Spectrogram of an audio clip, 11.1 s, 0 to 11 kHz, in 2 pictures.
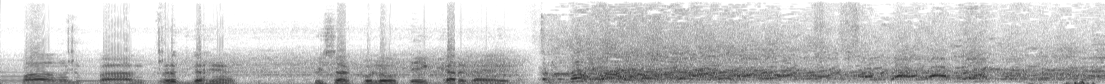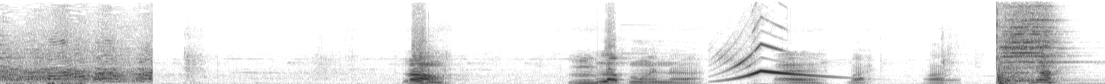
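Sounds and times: canned audience laughter: 2.7s - 6.3s.

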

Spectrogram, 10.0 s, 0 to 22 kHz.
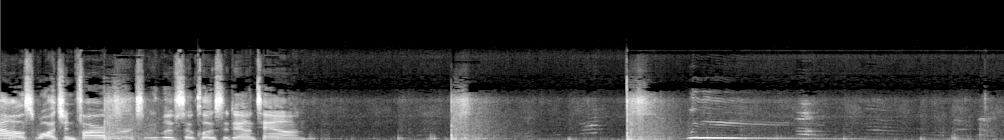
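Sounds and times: fireworks booming: 0.0s - 9.9s
faint fireworks pops: 0.8s - 1.9s, 2.9s - 10.0s.

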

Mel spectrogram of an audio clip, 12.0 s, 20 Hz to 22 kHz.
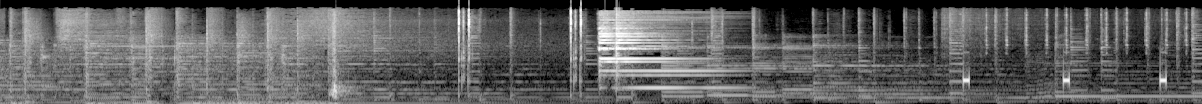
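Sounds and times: background music: 0.0s - 12.0s
bright bell chime: 6.0s - 7.7s.

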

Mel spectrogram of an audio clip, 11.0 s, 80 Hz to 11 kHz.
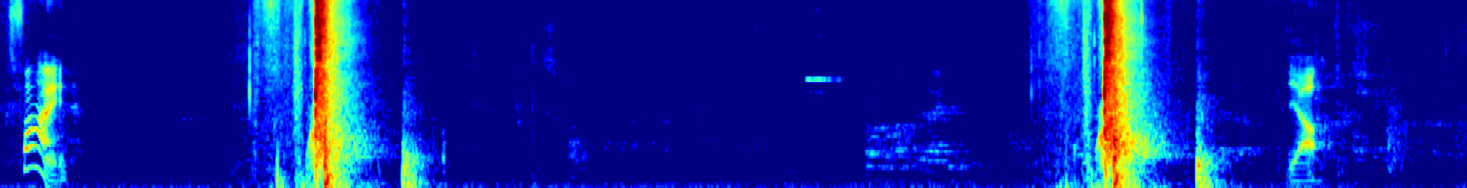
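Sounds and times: golf club swing whoosh: 2.0s - 3.0s, 7.9s - 8.8s
ball hitting screen: 2.1s - 3.3s, 8.0s - 9.2s
club striking golf ball: 2.2s - 3.2s, 8.1s - 9.1s.

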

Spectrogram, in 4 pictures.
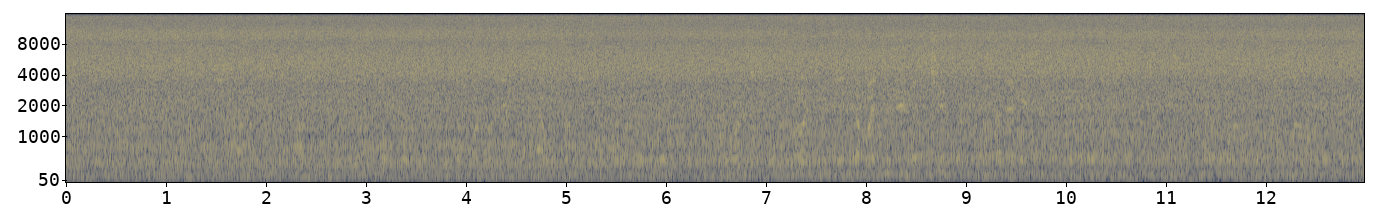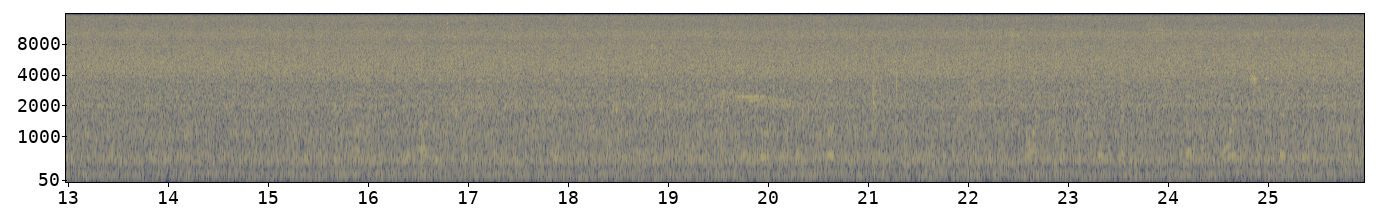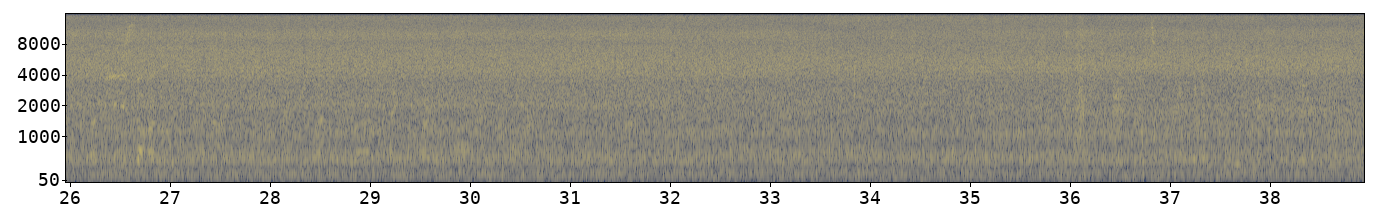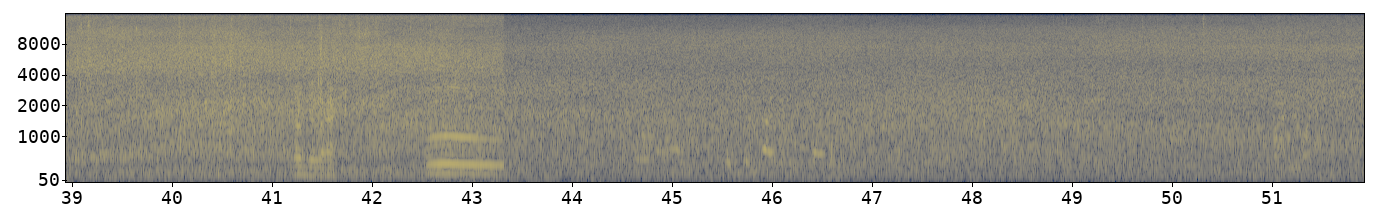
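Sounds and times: faint voices: 0.0s - 51.9s
waterfall rushing over rocks: 0.0s - 51.9s.

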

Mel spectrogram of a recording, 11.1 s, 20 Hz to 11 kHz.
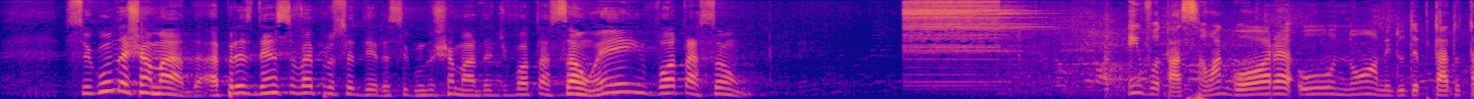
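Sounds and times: electronic buzzer: 6.8s - 8.0s.

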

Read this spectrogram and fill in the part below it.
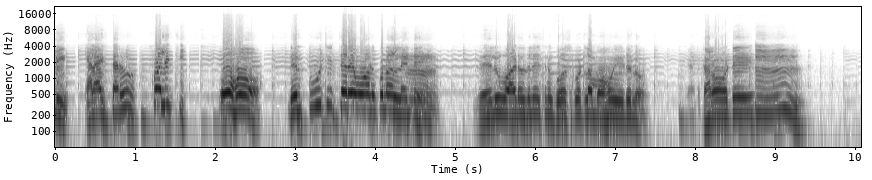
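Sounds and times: man speaking: 0.0s - 9.5s.

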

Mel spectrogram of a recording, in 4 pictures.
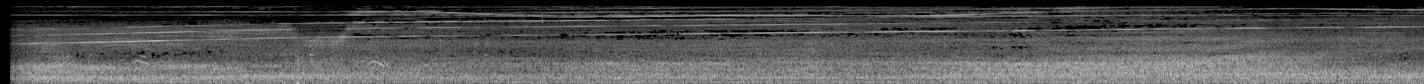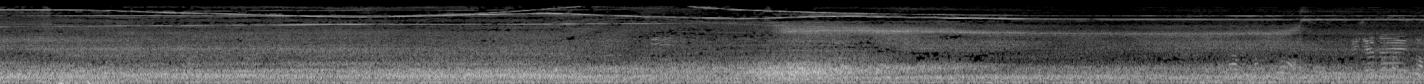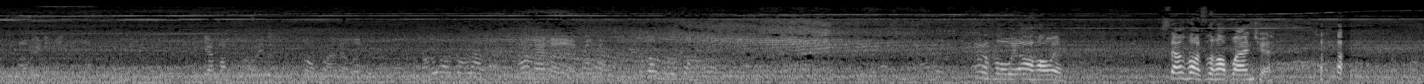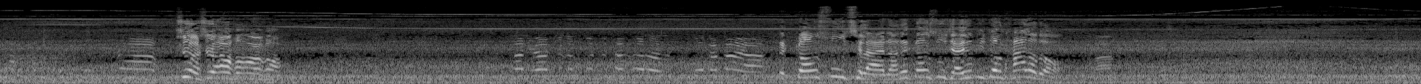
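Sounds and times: high wavering whistle: 0.1s - 56.9s
jet turbine running: 0.1s - 56.9s.

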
